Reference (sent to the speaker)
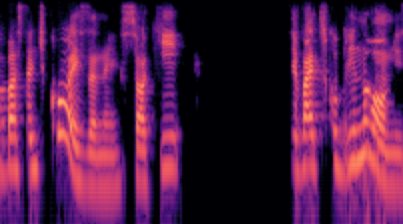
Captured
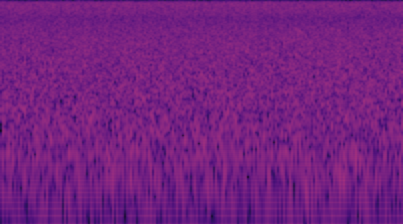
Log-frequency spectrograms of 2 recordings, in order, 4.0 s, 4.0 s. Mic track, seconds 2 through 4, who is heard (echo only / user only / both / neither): neither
